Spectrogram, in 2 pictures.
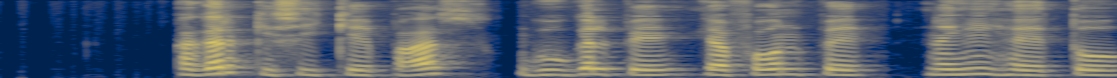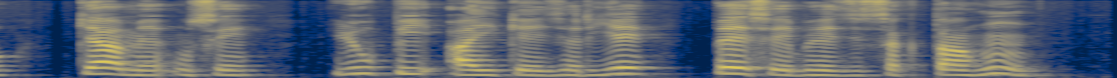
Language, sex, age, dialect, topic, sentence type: Hindi, male, 18-24, Marwari Dhudhari, banking, question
